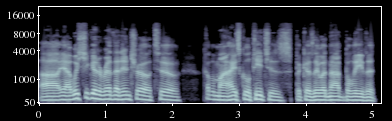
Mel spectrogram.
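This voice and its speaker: A man with a Boston accent talks through his past in a relaxed, self-deprecating way, often pausing on fillers. His voice is smooth and resonant. The sound is close and dry. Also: fairly low pitch, no room sound. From suburban Boston, USA. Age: 50s. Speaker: podcast guest, retired Navy pilot. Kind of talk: casual interview storytelling.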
